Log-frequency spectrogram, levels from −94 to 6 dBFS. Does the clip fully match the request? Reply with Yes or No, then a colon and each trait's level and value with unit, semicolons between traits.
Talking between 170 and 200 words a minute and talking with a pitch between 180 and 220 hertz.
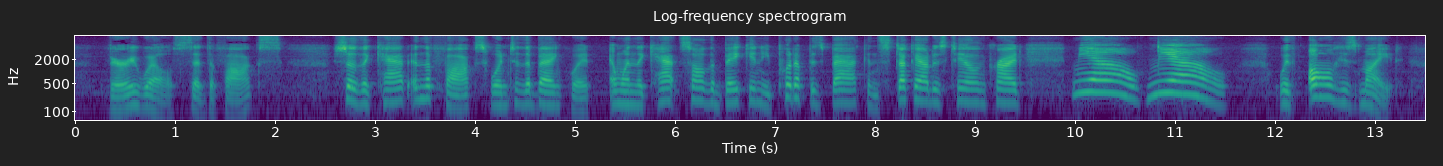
Yes: average, 185 wpm; medium, 185 Hz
